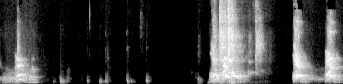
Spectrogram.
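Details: Cavalier King Charles Spaniel puppies from two litters, Daisy's six and Robin's two, merged and playing together indoors: a few soft clicks, then a burst of sharp, rough barking and two shorter high yips close together.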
